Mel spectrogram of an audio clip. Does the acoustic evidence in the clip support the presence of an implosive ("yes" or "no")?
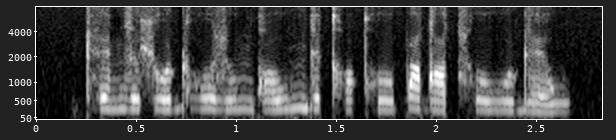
no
